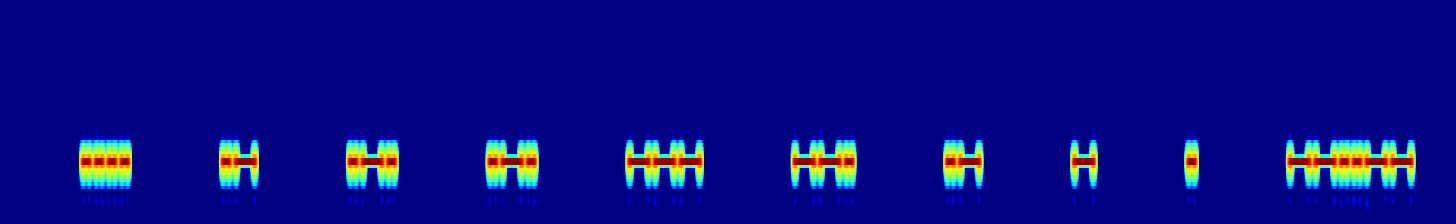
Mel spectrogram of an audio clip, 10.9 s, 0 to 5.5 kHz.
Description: Morse code, heard as a keyed tone, about 25 wpm, spaced as for 10 wpm, 600 Hz. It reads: HARROGATE,
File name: QSO404 10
